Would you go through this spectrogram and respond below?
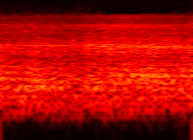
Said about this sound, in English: Are you on this plane? Are you listening to me on this plane? Flying overhead? That's a low-flying plane.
